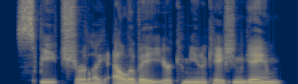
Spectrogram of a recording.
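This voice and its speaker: A man with a very deep, low voice and a slight Canadian accent is heard on a very clean recording with a silent background and a dry, close sound with no echo. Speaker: speaking and storytelling coach. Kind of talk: podcast interview.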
